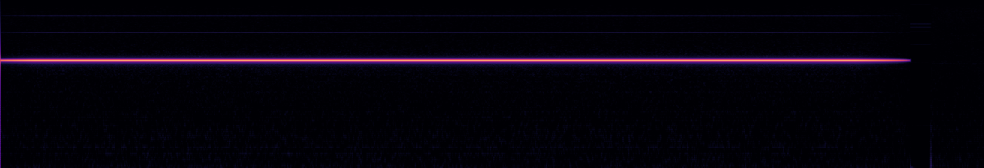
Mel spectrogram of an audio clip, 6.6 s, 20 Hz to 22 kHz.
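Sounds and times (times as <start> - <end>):
high-pitched pure sine-wave test tone: 0.0 - 6.1.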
